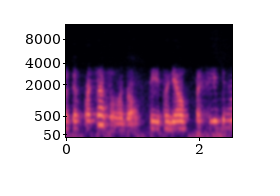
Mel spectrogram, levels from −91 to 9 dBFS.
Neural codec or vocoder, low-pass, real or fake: codec, 44.1 kHz, 2.6 kbps, DAC; 10.8 kHz; fake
